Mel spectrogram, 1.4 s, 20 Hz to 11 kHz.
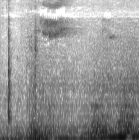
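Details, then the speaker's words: Mitsubishi Lancer 4G13 carbureted engine, before repair: catches on the starter but needs throttle blips to stay running, revs sag between blips and it dies. Stalling at idle; carb and vacuum hoses to be checked. "Yan ayan mga bossing. Ayan namatay mga boss. So yun 'yung problema nila sir kaya gustong-gusto nilang dalhin dito sa atin para mawala na yung problema nila."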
